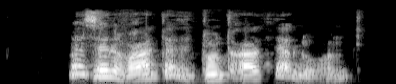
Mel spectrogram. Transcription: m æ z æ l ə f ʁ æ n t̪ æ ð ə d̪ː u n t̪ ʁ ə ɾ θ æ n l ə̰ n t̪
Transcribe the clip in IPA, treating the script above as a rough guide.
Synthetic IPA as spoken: m æ z æ l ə v ʁ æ n t̪ æ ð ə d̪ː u n t̪ ʁ ə ɾ θ æ l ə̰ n t̪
